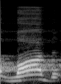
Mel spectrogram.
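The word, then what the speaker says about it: ض: உதாரணமாக வாத என்பது இருக்கின்றது. சாதுக்கு அடுத்ததாக வரக்கூடிய வாத இருக்கின்றதே அது எப்படி உச்சரிக்கப்பட வேண்டும்? நாக்கினுடைய இரண்டு ஓரங்களும் இரண்டு கடைவாய்களிலே கடைவாயுடைய இரண்டு பகுதிகளிலும் அடிபடக்கூடிய அளவுக்கு அதனை உச்சரிக்க வேண்டும்.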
